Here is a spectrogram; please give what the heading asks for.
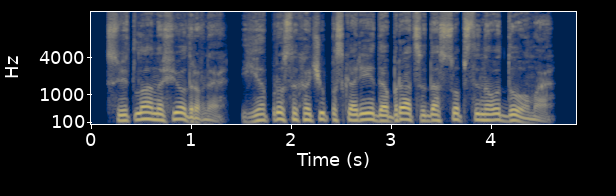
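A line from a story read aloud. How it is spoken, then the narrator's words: Weary. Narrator (Russian): устало произнес я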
